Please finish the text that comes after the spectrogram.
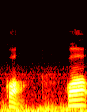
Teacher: ক উচ্চারণ করলে এর সাথে অ চলে আসে, এই জন্য ক প্লাস অ, অর্থাৎ উচ্চারণের সুবিধার জন্য বাংলা ব্যঞ্জন বর্ণে অ স্বরধ্বনিটি যোগ করে উচ্চারণ করা হয়। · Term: ব্যঞ্জনধ্বনি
